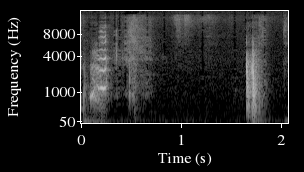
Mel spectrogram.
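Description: Mostly quiet room tone. The tail of a short spoken word falls at the very start, and a brief soft noise comes near the end.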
